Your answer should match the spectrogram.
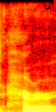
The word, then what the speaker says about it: Herer: And, you know, as he always said, it's Herer and it rhymes with terror.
